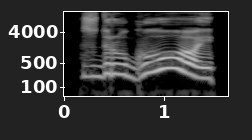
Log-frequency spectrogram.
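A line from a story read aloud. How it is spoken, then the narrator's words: Disappointed drawl. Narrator (Russian): разочарованно протянула Надежда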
